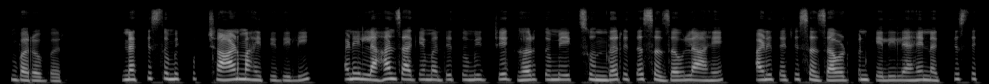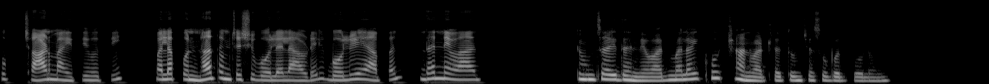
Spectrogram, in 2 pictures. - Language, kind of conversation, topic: Marathi, podcast, लहान घरात तुम्ही घर कसं अधिक आरामदायी करता?
- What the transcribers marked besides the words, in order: none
